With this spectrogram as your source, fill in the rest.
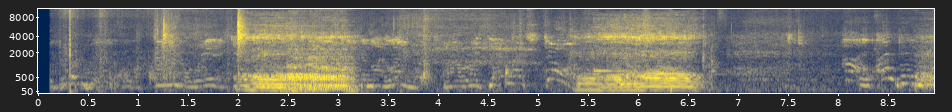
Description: My housemate snores like an elderly camel.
